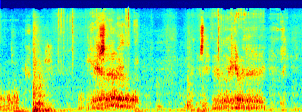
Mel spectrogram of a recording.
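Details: Family dog, a Chihuahua–Miniature Pinscher cross, growls while guarding his peanuts; low rumbling growls swell and fade in bursts, mixed with a person's voice indoors.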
